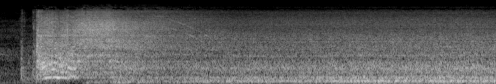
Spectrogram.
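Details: After starter motor replacement and cleaning corroded battery connection: quick crank, clean catch, smooth even idle easing down with no grinding or whine from the starter; starts normally.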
